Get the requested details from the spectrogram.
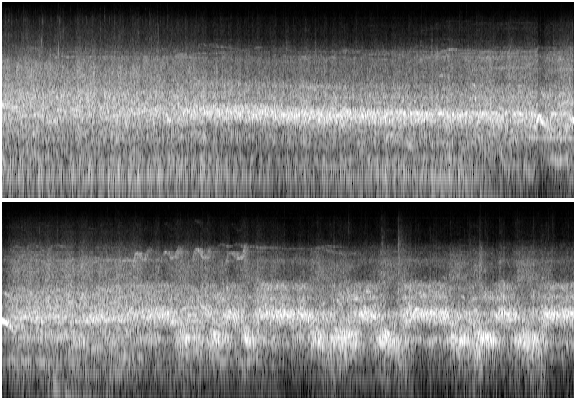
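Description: A large stadium crowd roars and chants loudly outdoors.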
